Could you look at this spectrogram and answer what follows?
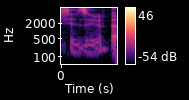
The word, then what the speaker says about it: Cixous: something that I agree with, I forget how to pronounce her last name because it's French, Helena Cixous? – If there's an X in the middle of it, it's probably Cixous. – Okay, it's Cixous. – I think that's Cixous.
